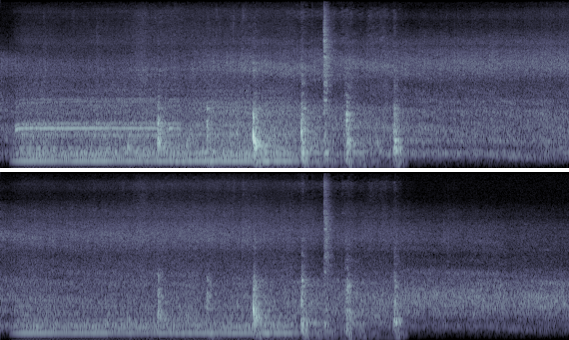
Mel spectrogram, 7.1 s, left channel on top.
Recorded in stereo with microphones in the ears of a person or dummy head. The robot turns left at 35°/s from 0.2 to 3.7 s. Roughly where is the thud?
Left.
